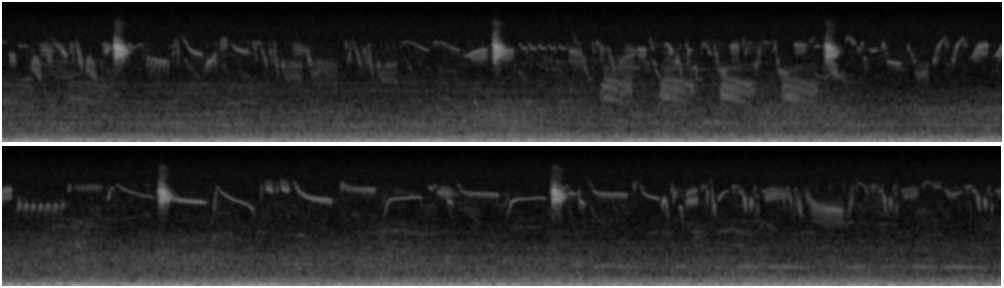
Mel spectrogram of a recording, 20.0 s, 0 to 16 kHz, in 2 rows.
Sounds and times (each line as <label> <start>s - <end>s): crow 6.0s - 8.4s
